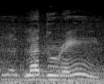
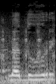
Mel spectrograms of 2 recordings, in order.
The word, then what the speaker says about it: Ladurée: At itong laduri na to ay lad ano how how do you pronounce it? Ladure. This is called ladure. Sa aking sa sa ating mga tagaapilipinas pag binasa natin to ay lad laduri kadir ay hindi hindi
